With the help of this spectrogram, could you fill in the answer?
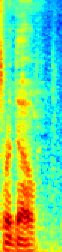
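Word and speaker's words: Rideaux: Because it's R I D E A U X. That's Rado. – yeah, French. usually Rado. Bordeaux. – Uh, uh, Nipsey Hussle, Bino Rado, Dave East, Clarity.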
